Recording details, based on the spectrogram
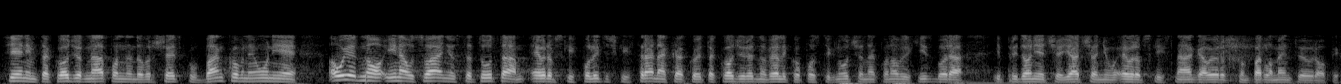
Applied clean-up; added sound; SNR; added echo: none; none; none; none.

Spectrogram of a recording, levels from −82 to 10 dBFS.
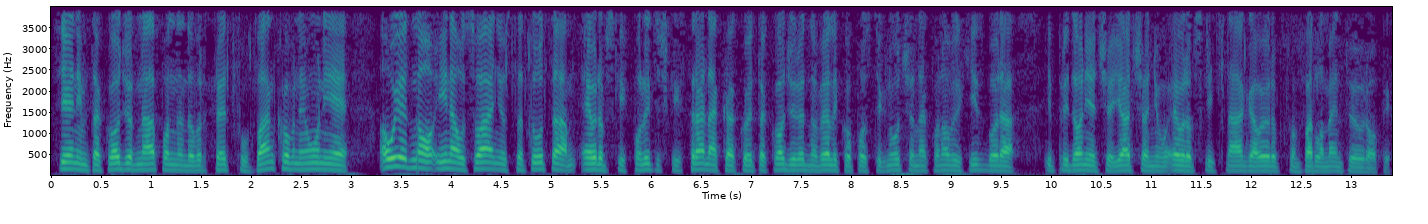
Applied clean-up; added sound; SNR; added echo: neural separator model SepFormer WHAM!.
